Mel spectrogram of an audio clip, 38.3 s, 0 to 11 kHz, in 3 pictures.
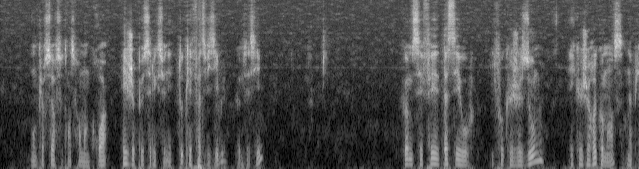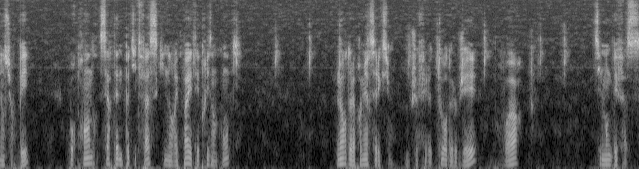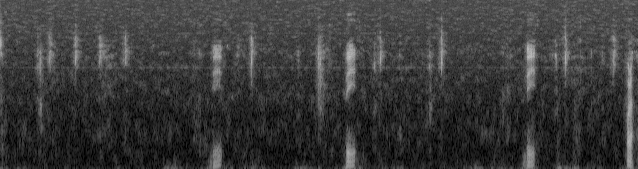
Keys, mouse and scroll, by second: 5.7 scroll up 4, 6.5 shift+middle click, 7.5-7.9 scroll up 2, 8.5 shift+middle click, 9.8 scroll up 2, 10.5 shift+middle click, 12.9 b, 16.5 shift+middle click, 17.5 shift+middle click, 18.1 shift+middle click, 18.9 shift+middle click, 19.5 shift+middle click, 20.1 shift+middle click, 20.9 shift+middle click, 21.5 shift+middle click, 22.0 shift+middle click, 22.3 shift+middle click, 23.0 scroll down 2, 23.5 shift+middle click, 23.9 shift+middle click, 25.5 b, 26.5 shift+middle click, 27.1 shift+middle click, 27.5 shift+middle click, 28.0 shift+middle click, 29.3 b, 30.5 shift+middle click, 31.9 b, 33.1 shift+middle click, 33.7 scroll down 5, 34.3 shift+middle click, 35.5 b, 36.9 shift+middle click, 37.7 shift+middle click.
